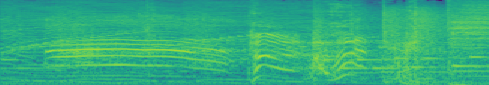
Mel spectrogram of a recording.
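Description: A cartoon sludge monster's drawn-out wailing cry, held for about a second and then wavering sharply up and down, over background music. A hit lands near the end.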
